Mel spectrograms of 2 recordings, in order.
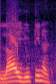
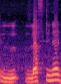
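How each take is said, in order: First: It begins with a 'loo' sound, no f. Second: It begins with a 'lef' sound with f. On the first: "हालांकि लायूटिनेंट" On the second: "इसको आप pronounce भी लेफ्टिनेंट करेंगे"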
